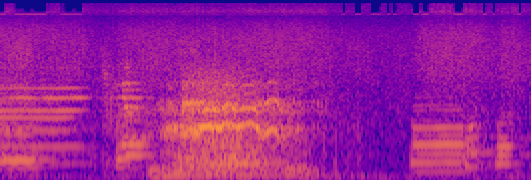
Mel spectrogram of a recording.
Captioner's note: neigh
